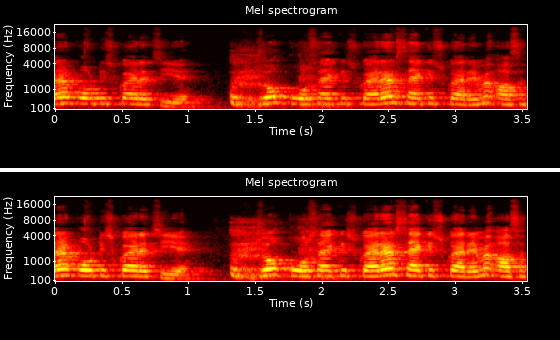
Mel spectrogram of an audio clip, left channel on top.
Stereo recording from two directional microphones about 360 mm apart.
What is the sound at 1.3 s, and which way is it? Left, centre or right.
Speech, left.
